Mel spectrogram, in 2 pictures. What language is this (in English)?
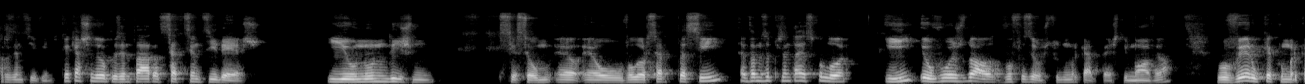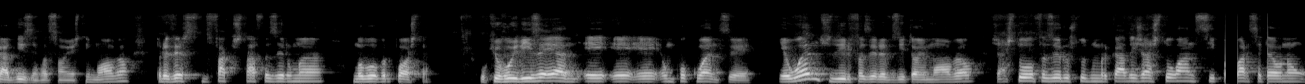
Portuguese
